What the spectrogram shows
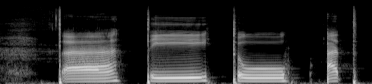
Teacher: huruf ta juga hanya berupa percikan nafas saja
